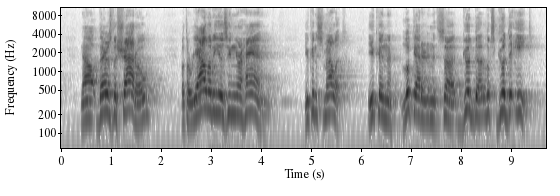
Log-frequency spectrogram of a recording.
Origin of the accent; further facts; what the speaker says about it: Texas, United States; I, as a Texan, can say the word Alamo.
